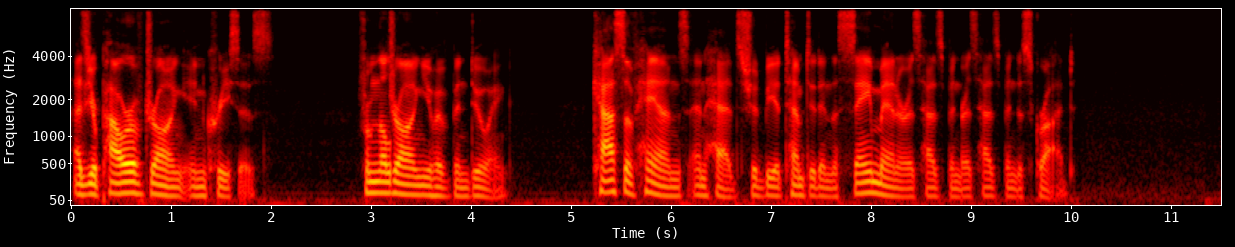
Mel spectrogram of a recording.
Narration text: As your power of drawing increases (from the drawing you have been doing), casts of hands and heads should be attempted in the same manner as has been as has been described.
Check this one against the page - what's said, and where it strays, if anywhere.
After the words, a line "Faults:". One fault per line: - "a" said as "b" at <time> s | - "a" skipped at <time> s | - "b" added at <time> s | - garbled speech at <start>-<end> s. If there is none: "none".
As your power of drawing increases (from the drawing you have been doing), casts of hands and heads should be attempted in the same manner as has been as has been described.
Faults:
none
